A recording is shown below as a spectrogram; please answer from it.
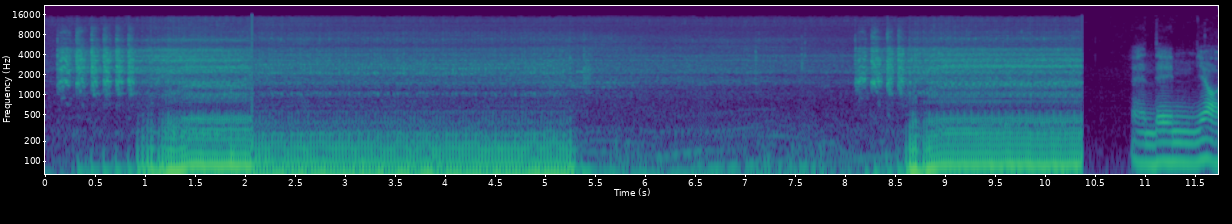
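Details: Triumph Street Triple 675R while riding: the engine runs steady, then drops dead for a moment and fires back up. The owner suspected the kill switch or kickstand switch.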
